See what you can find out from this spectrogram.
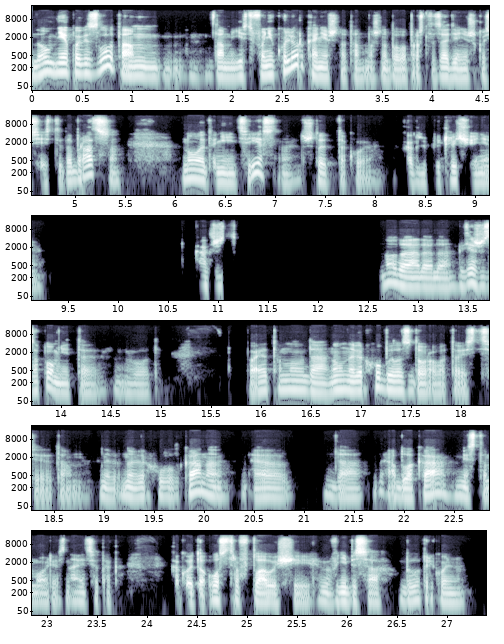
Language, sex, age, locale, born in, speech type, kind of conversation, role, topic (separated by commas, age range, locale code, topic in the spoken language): Russian, male, 35-39, ru-RU, Belarus, conversation, unstructured, none, Какие приключения в путешествиях вы запомнили навсегда?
